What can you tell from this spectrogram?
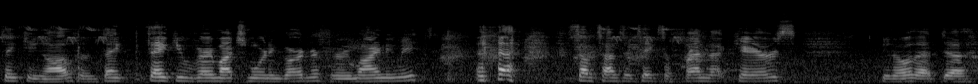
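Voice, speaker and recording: Noticeable background noise sits behind a man's voice. His intonation is fairly even, with long, frequent pauses. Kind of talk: casual tutorial commentary. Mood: relaxed, chuckling. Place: garden. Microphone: camera far.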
